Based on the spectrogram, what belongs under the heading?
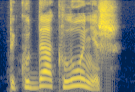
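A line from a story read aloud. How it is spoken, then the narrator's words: Angry question. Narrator (Russian): сердито спросил Трев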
